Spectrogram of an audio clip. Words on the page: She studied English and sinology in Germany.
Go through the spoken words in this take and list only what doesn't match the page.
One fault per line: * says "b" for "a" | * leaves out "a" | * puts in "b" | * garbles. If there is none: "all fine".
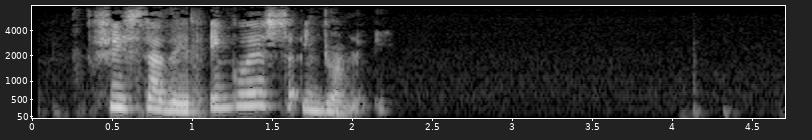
* leaves out "and sinology"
